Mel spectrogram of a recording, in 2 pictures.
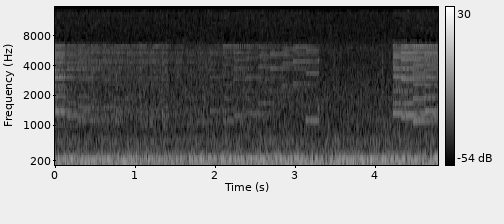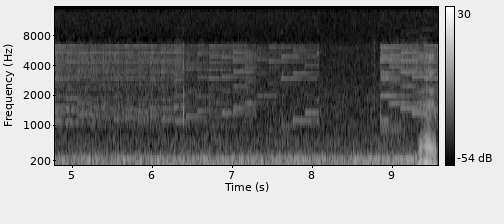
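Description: A WonderSwan Color handheld console in Pearl Blue, with a worn power button, plays its startup chime: bright electronic tones over a steady low hum, with a short gap near the middle and a brief rise at the end.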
